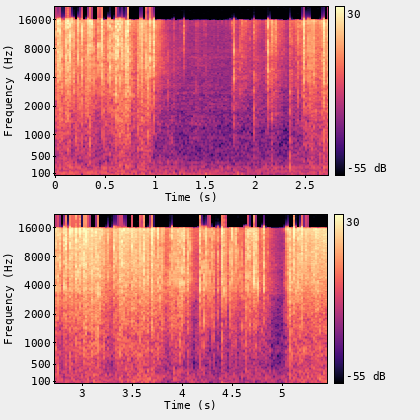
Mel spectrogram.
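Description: Clear plastic bag crinkling as hands handle it, in uneven bursts with a short lull about a second in.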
